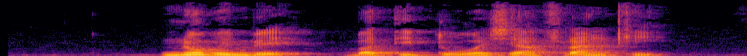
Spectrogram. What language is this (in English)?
Catalan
